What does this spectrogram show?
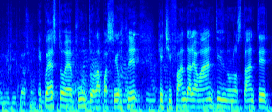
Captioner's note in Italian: parla in italiano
